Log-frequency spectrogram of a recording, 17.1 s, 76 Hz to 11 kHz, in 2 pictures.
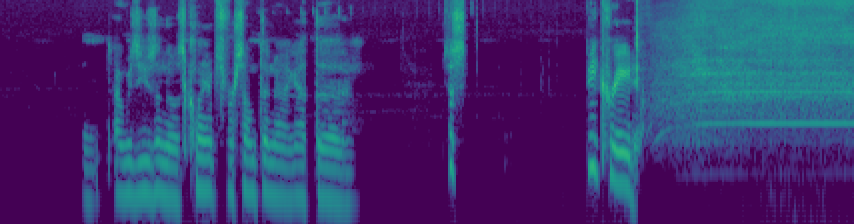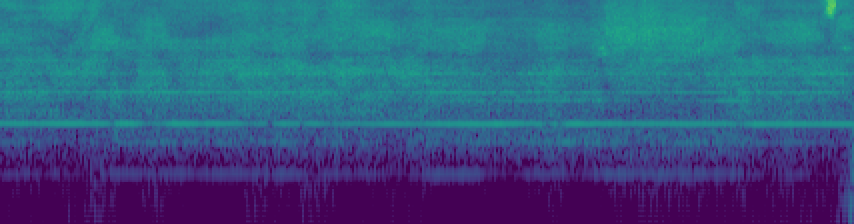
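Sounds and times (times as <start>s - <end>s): electric sander whining: 6.4s - 17.0s.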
